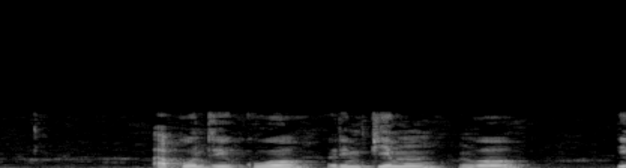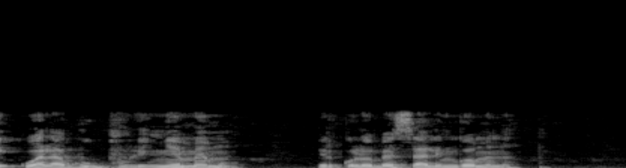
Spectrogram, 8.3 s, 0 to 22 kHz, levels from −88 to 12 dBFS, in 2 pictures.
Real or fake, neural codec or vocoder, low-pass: fake; codec, 16 kHz, 16 kbps, FreqCodec, larger model; 7.2 kHz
